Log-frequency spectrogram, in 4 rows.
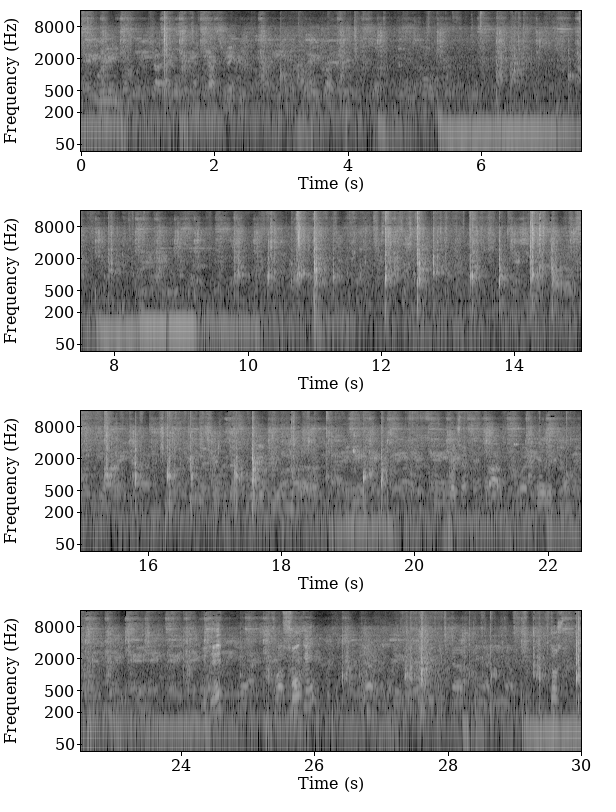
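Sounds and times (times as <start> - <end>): handball slapping hand and wall: 10.3 - 18.2.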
